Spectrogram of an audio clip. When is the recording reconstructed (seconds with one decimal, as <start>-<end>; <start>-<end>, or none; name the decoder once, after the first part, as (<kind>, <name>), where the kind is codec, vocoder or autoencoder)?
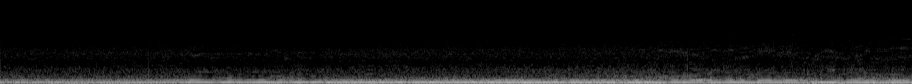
1.9-3.2 (codec, SNAC); 6.6-9.1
